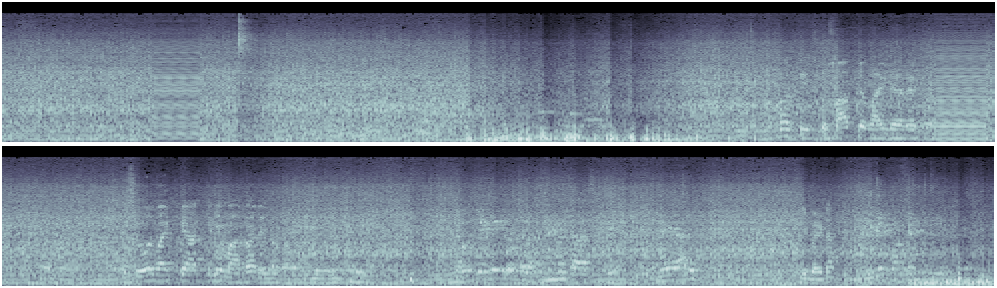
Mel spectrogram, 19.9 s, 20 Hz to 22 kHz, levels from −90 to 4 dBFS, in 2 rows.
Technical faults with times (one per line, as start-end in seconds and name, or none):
0.00-19.85 gain pumping
1.53-1.97 system hang loop
9.36-9.85 system hang loop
